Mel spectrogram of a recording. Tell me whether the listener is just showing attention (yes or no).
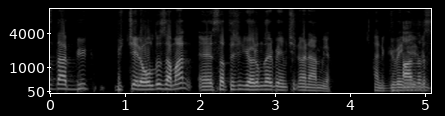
no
